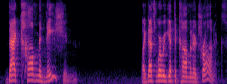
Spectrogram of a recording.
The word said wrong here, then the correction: combinatorics: or combinatorics. I always say that wrong.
